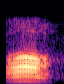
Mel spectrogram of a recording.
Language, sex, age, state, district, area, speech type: Assamese, male, 60+, Assam, Tinsukia, rural, conversation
